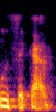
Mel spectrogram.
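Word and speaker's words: ootheca: of the day um there's some debate on how this word is pronounced so for today we're going to say uthika uthika and uthika is an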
